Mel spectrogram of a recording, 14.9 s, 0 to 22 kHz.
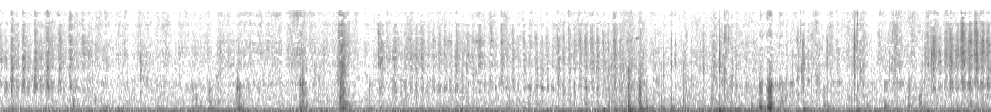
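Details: Maria, a thirteen-year-old senior female fawn pug in Japan, recorded on 24 October 2023. She pants steadily, with soft rhythmic breaths throughout and a few louder breathy bursts near the middle and end, in a quiet indoor setting.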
